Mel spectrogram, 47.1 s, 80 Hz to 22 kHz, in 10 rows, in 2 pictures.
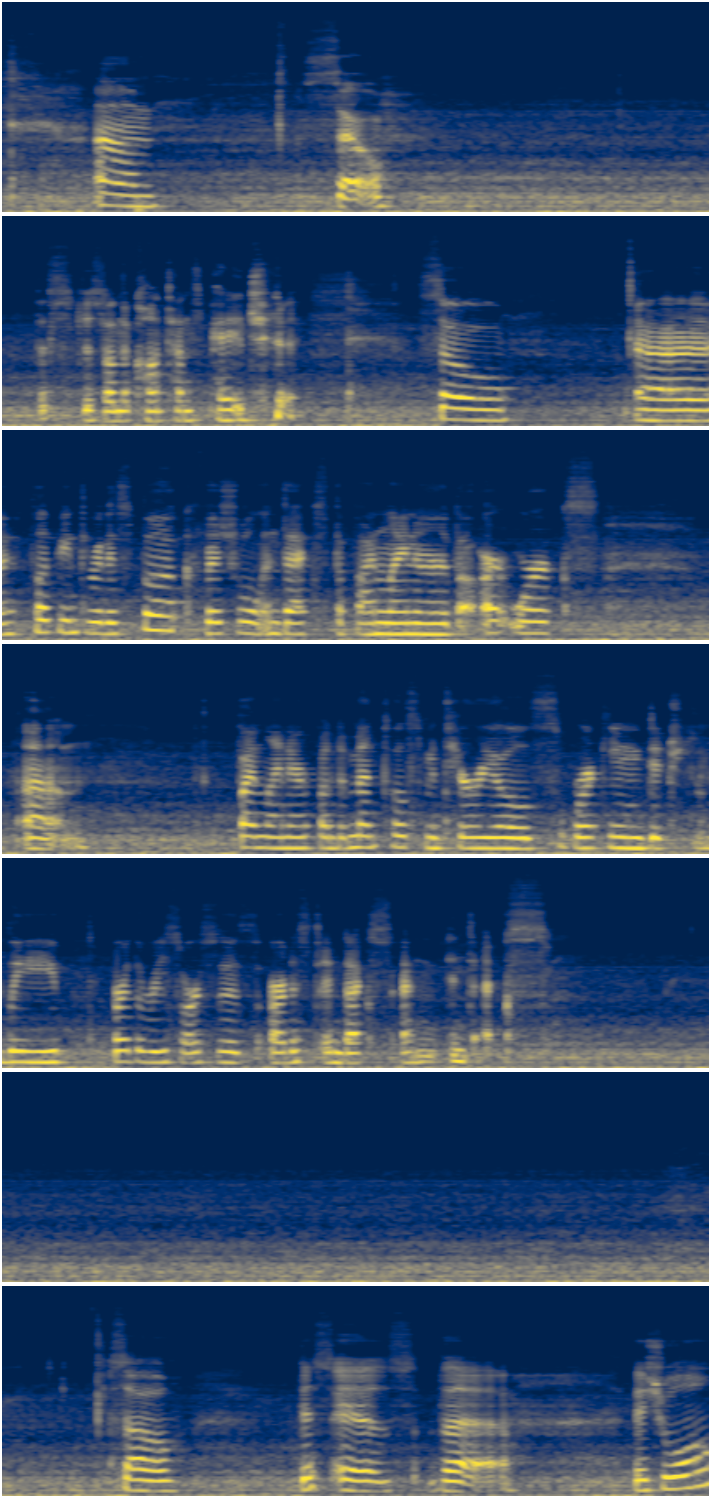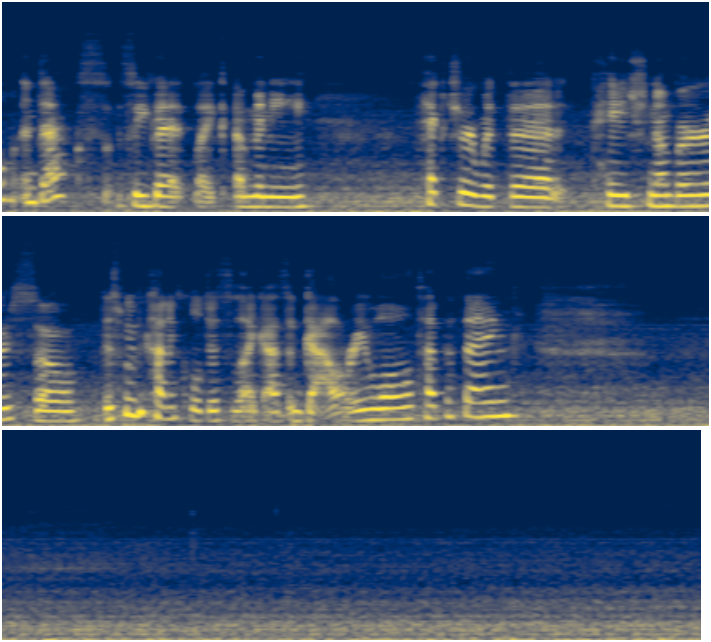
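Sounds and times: low background rumble: 0.0s - 47.0s.

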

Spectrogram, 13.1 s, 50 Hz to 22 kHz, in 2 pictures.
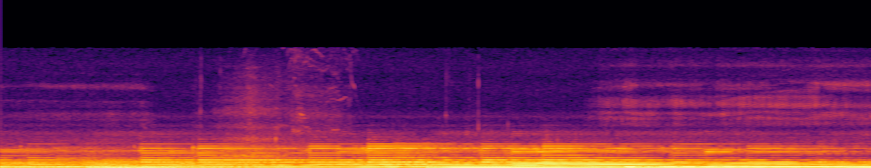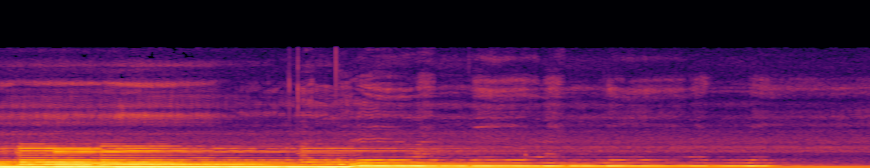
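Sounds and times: electric guitar ringing notes: 0.0s - 13.0s.

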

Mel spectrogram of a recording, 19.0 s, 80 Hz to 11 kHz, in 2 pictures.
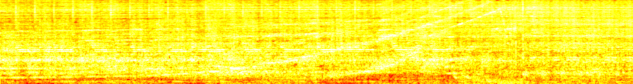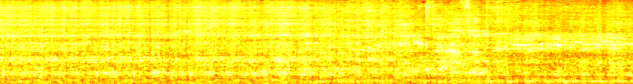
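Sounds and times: hardcore electronic dance music: 0.0s - 19.0s
fast heavy kick drum: 7.8s - 19.0s.

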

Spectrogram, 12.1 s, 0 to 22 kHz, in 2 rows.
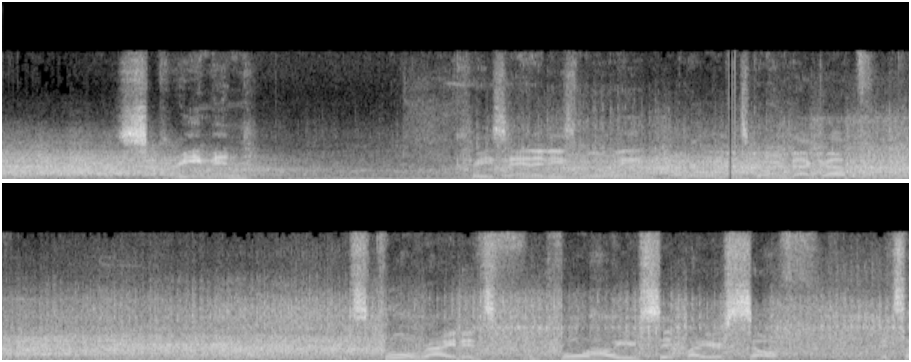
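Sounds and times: roller coaster rushing on track: 2.6s - 12.0s.

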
